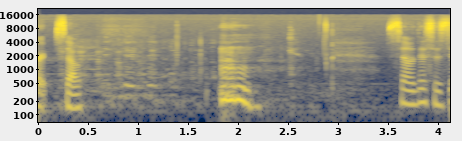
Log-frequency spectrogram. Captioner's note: audience laughing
